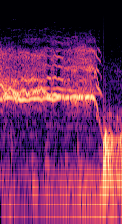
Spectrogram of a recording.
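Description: Several teenage girls screaming together in one long, high-pitched scream that breaks off suddenly at the end.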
